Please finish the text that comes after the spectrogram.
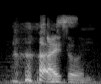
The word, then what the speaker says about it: Cyzone: then I call Cyzone Cyzone. I see. Because CYZ takes 3 syllables, while Cyzone takes 2.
